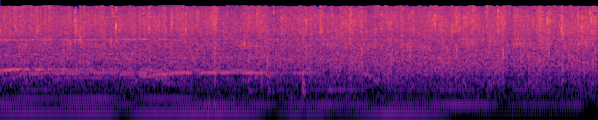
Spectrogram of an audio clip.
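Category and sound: crowd, audience cheering and applauding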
